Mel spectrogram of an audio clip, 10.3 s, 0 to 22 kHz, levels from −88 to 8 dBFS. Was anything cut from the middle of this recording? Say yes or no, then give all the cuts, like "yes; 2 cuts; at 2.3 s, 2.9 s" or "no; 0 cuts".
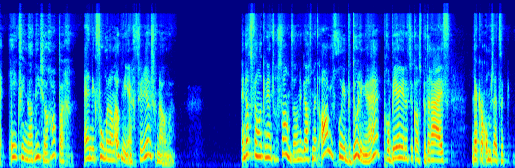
no; 0 cuts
